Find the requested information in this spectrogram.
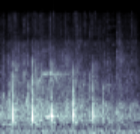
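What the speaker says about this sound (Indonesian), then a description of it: "Tepuk tangan." Light, scattered applause at an evening HIPO gathering in Jogja, a few distinct handclaps heard close up, brief and thin rather than a full ovation.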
